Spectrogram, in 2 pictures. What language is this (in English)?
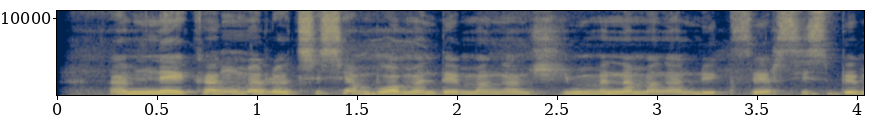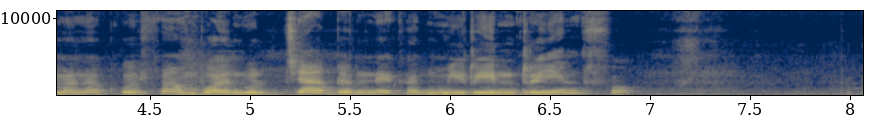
Tsimihety Malagasy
